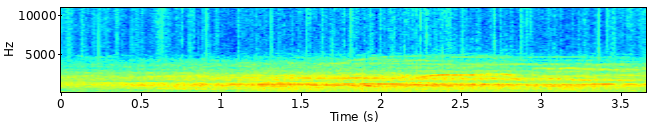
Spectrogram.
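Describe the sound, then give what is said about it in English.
A large crowd at the White House South Portico cheers steadily as the President, with Mrs. Roosevelt, turns for a final goodbye: a dense roar of many voices with shouts rising above it, loud and sustained throughout without a break. “He turned for a final goodbye to the crowd, and the burst of applause that followed almost told you just exactly what he'd done.”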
